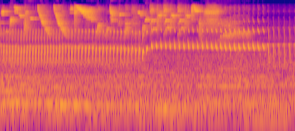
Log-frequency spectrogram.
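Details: Harz Roller canary delivering a smooth rolling trill that steps up slightly in pitch partway through, overlaid by sharp high chirps and twitters from other birds nearby.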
